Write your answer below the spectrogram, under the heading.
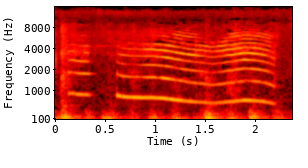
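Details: Domestic cat, from the pair Theo and Alfy, asking to go outside: a short meow, then a long, drawn-out meow that sinks slowly and lifts a little before ending, over a low indoor rumble.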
